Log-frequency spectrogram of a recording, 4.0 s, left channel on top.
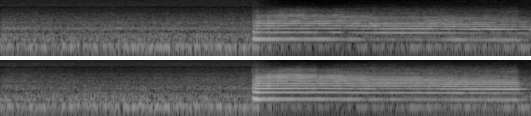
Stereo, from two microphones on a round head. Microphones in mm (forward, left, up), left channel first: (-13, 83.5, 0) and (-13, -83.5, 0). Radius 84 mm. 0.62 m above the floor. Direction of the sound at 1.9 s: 45° right (ahead or behind).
